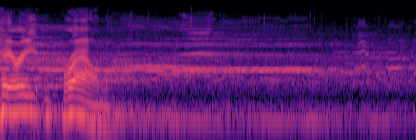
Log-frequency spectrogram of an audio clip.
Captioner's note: audience cheers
